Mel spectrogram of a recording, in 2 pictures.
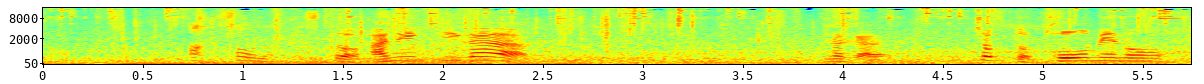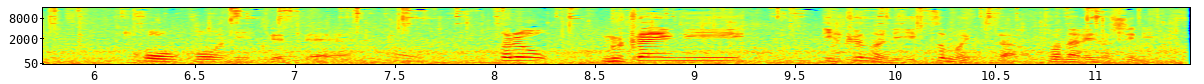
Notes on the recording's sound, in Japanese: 新大久保から新宿まで、。3人で歩きながら語った。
